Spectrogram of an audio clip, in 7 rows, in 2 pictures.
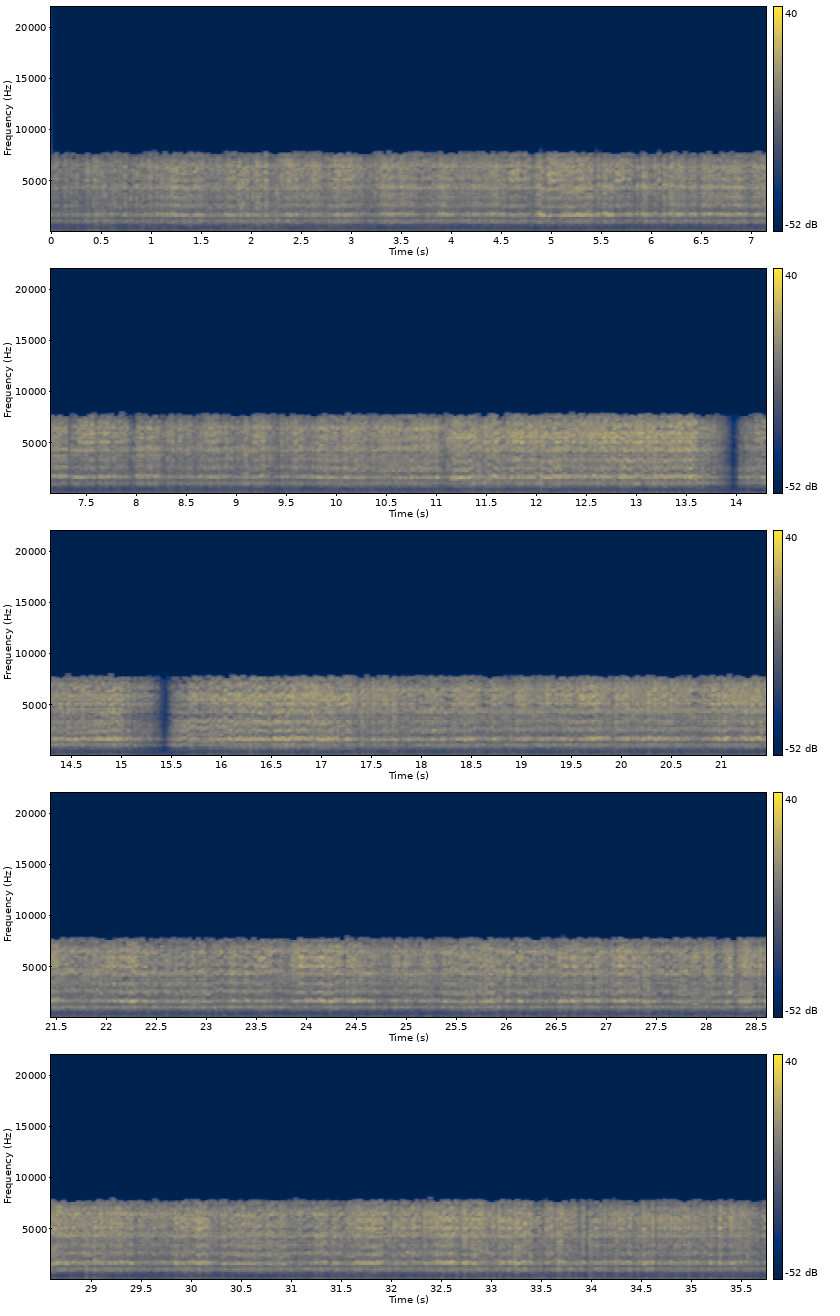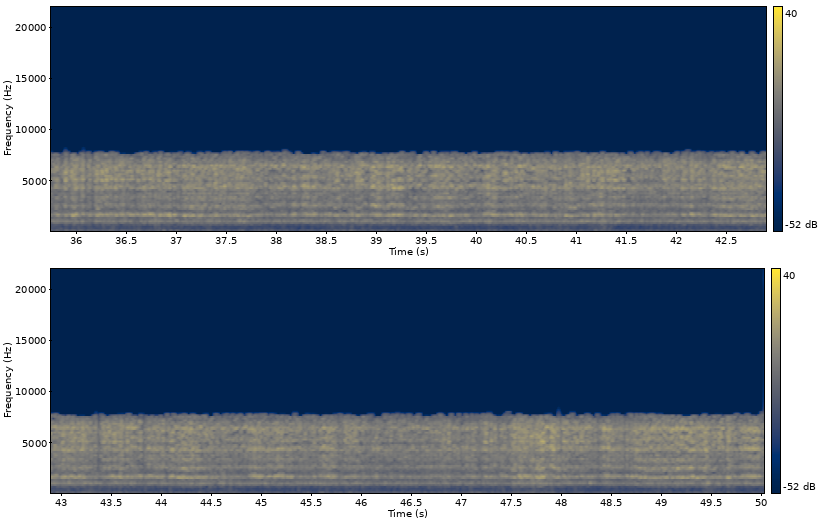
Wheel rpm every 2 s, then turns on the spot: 230, 230, 230, 230, 230, 210, 180, 120, 190, 230, 230, 230, 220, 230, 230, 220, 240, 230, 220, 230, 230, 230, 230, 240, 230.
none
